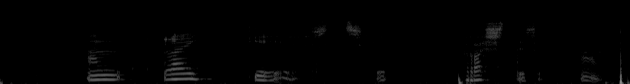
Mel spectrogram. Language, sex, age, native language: Icelandic, male, 9, Icelandic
